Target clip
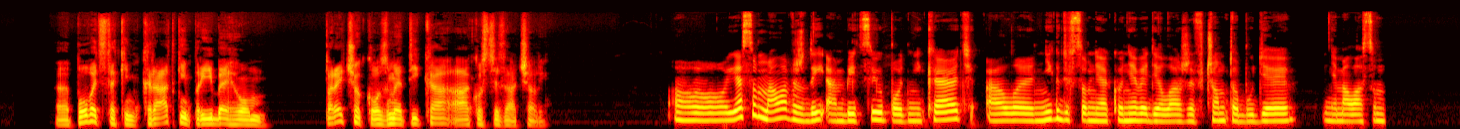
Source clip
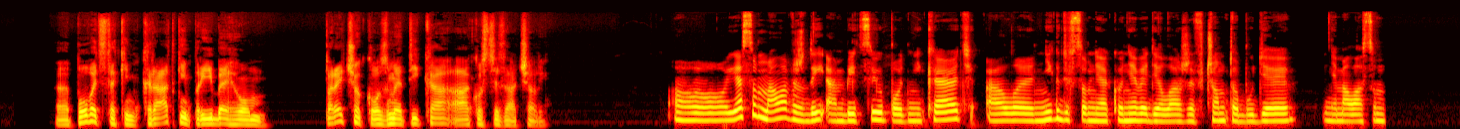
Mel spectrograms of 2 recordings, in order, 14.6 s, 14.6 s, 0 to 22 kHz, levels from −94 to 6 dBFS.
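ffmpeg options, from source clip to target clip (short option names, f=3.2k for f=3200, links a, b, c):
-af "lowshelf=f=120:g=-4.5"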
